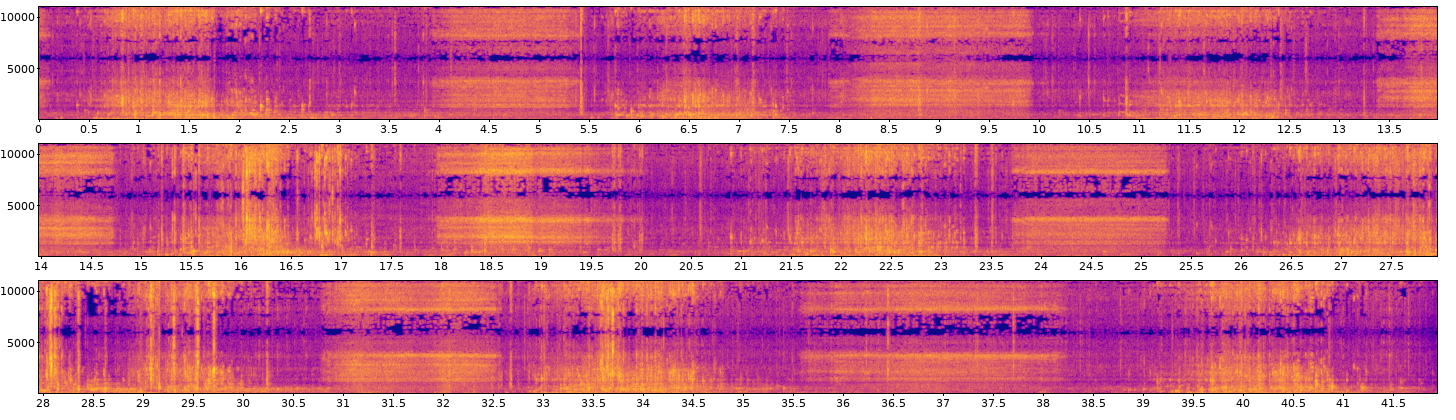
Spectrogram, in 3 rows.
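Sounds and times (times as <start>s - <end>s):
exhaled air bubbling: 0.0s - 41.9s
regulator breathing underwater: 3.8s - 5.8s, 6.5s - 10.2s, 13.2s - 15.2s, 16.0s - 20.2s, 22.5s - 25.6s, 29.1s - 38.4s.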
